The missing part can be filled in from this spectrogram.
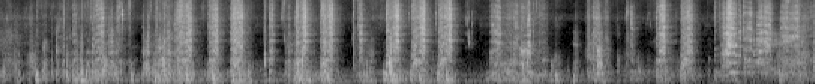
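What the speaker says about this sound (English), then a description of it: "So I use this cheese and use my grater." Cheddar cheese rubbed over a metal grater in a home kitchen, giving a run of quick rasping strokes in an uneven rhythm with short pauses, close and moderately loud, with no talking.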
